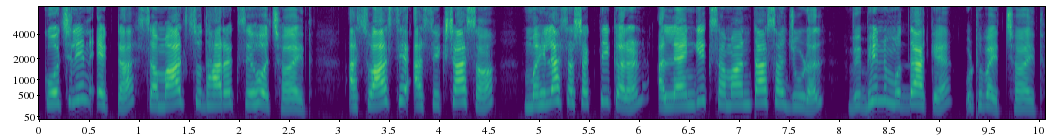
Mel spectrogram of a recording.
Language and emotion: Maithili, neutral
